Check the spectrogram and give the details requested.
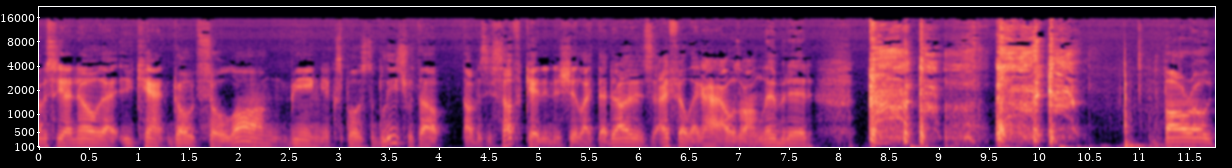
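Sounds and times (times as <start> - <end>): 
speech: 0.0 - 9.4, 11.2 - 11.7
harsh forceful hacking coughing: 8.3 - 10.5.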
